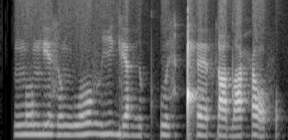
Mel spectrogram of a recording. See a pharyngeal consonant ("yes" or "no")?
yes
